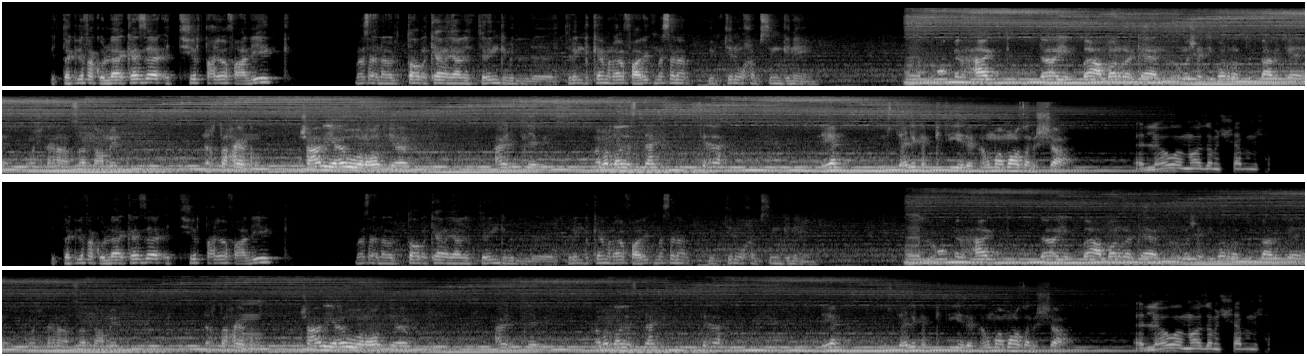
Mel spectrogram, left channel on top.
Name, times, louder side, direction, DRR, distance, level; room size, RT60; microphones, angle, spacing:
voice 1, 0.6-2.8 3.5-8.1 9.3-10.0 10.4-14.4 15.0-15.6 15.9-17.2 18.0-18.7 18.9-20.3 21.2-23.8, left 5 dB, 65° left, 0.8 m, -25 dB
sound 1, 3.9-22.1, left 1 dB, 5° left, 2.1 m, -45 dB
sound 2, 9.0-24.8, left 3 dB, 35° left, 0.6 m, -23 dB
voice 2, 9.0-9.4 15.4-15.7 24.3-25.7, right 1 dB, 10° right, 2.0 m, -30 dB
head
